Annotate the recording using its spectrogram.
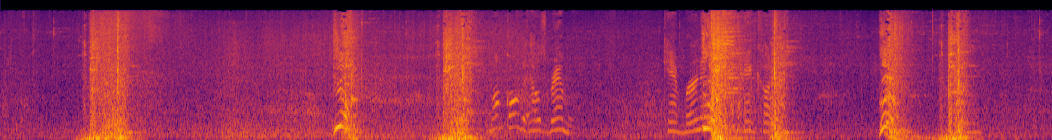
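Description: An axe strikes wood with heavy thuds.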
